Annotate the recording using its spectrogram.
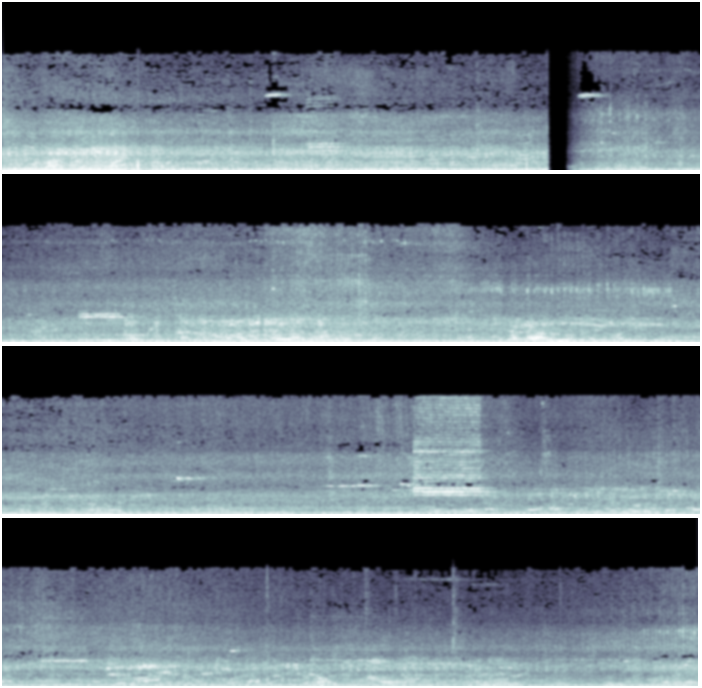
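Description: Men talk nearby.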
